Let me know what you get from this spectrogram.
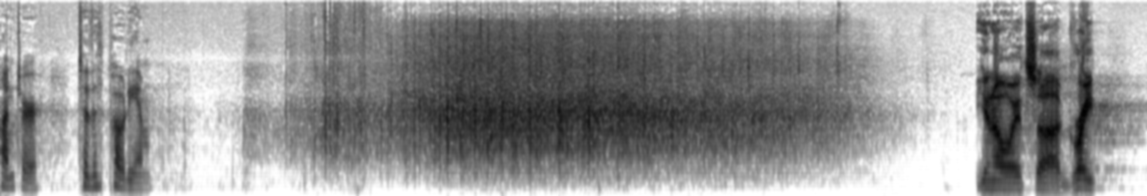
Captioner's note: applause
